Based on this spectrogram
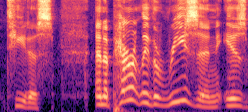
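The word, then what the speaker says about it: Tidus: pronounced it tetus because that's how you would pronounce it the way it's written in uh Katakana you would pronounce it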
